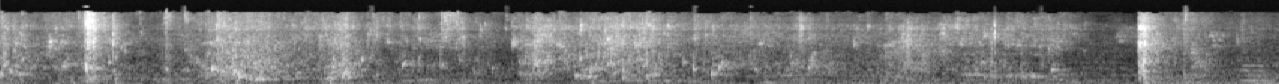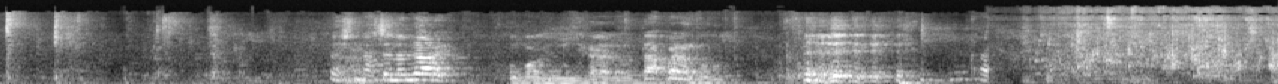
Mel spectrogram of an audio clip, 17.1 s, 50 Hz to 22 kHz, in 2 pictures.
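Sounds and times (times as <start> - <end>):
water sloshing around boat: 0.0 - 10.7, 15.1 - 17.0.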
